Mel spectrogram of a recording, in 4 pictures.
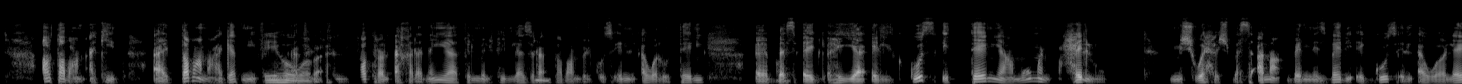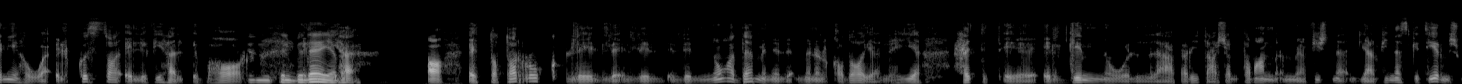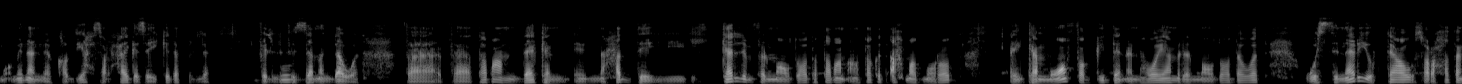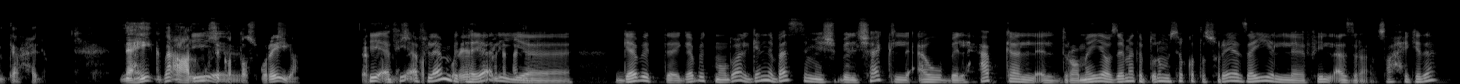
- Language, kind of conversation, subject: Arabic, podcast, إيه الفيلم أو المسلسل اللي حسّسك بالحنين ورجّعك لأيام زمان؟
- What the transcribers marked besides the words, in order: tapping; other background noise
